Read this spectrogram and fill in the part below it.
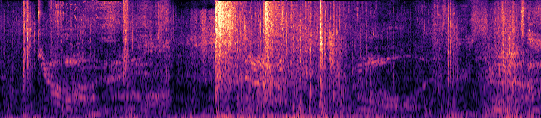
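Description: Heavy punches thud and smack.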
